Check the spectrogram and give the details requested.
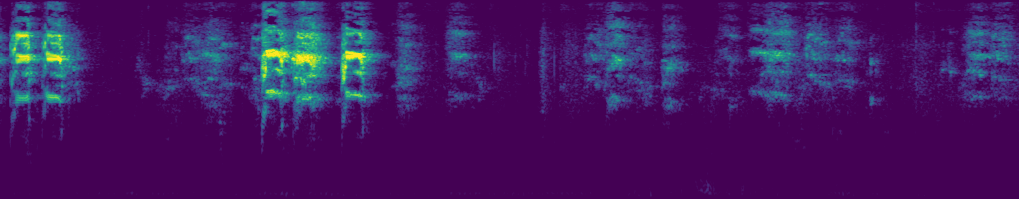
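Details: Sun conure uttering loud harsh squawks in clusters, a pair early and a strong trio near three seconds, followed by softer scratchy screeches.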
